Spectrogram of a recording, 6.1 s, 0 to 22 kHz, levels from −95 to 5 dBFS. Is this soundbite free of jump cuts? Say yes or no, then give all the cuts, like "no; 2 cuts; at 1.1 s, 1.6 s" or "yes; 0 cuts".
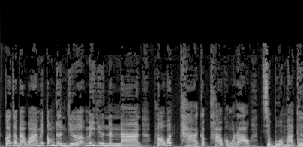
yes; 0 cuts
